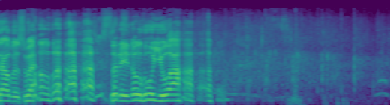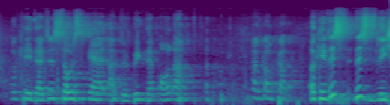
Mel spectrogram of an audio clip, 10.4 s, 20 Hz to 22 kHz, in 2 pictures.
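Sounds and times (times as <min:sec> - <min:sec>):
speech: 0:00.0 - 0:03.1, 0:05.5 - 0:07.9, 0:08.6 - 0:10.3
laughter: 0:00.2 - 0:03.4
room full of people applauding: 0:01.2 - 0:06.4.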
